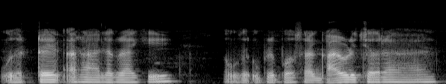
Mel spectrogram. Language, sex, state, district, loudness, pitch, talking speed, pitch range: Hindi, male, Jharkhand, Palamu, -20 LUFS, 110 Hz, 240 wpm, 105-115 Hz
